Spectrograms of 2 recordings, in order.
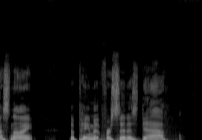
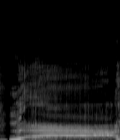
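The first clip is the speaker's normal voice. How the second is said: excited shout. Retold or imitated. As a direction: yell it like free donuts just appeared. Excited about morning manna.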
